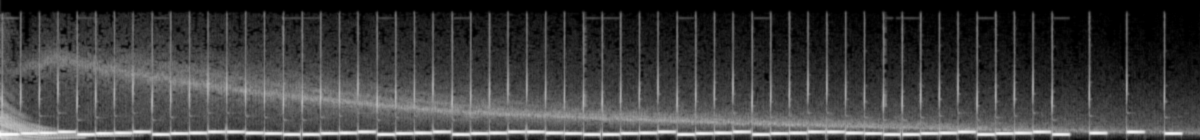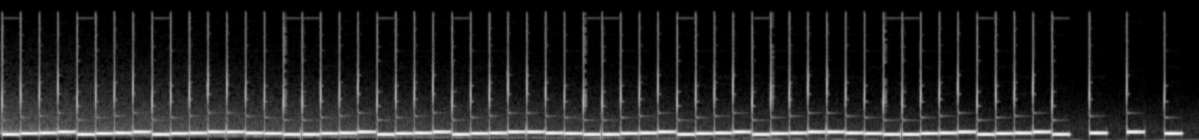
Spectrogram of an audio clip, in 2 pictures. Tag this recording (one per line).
fx-melody
melody
scale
